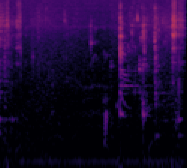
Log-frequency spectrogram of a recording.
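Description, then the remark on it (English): Water being poured into a cup: a few soft, quiet splashes and drips come in short bursts over a low, steady background hum, with no one talking. “While y'all turn there, get some water.”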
